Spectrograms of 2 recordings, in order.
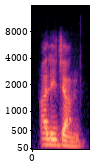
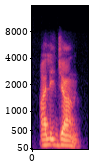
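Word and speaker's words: Alican: I forgot that Turkish has a soft C.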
